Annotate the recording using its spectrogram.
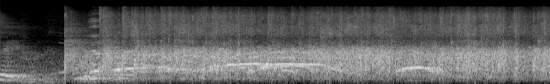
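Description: Guests cheer and whoop.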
